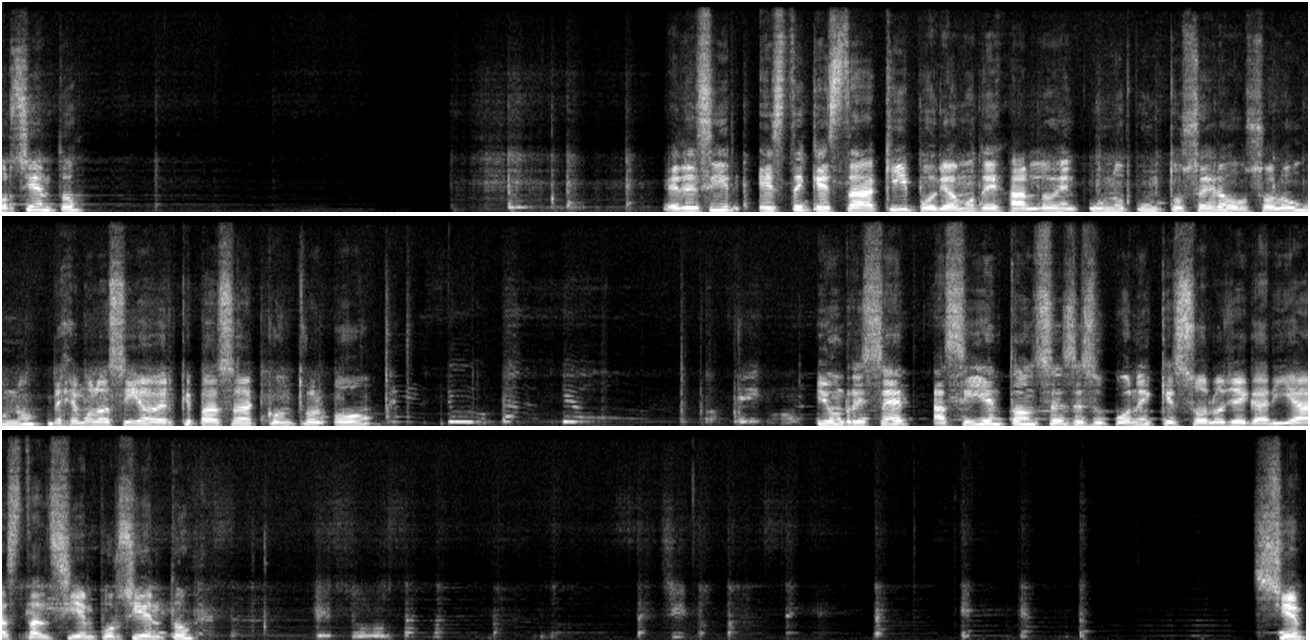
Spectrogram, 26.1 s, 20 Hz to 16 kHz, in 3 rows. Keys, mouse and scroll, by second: 2.9 super+6, 4.6 Up, 4.9 Left, 6.2 Delete, 6.5 0, 6.9 Down, 7.1 Left, 7.6 Delete, 7.9 0, 10.5 ctrl+o, 11.1 Return, 13.0 ctrl+super+r, 18.5 super+8.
